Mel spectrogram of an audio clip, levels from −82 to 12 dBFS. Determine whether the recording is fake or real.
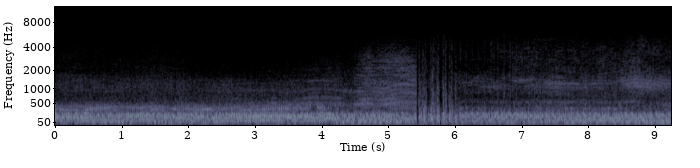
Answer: fake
